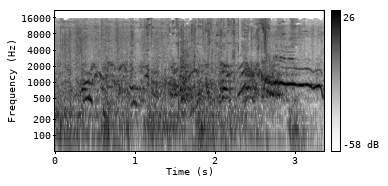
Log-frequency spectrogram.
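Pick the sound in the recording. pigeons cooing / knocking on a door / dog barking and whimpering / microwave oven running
dog barking and whimpering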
